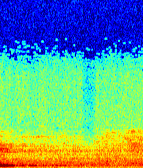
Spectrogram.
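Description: Steady hiss and rumble of an old, narrow-band tape recording, heard in a pause in a man's speech. A held tone fades out within the first second.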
